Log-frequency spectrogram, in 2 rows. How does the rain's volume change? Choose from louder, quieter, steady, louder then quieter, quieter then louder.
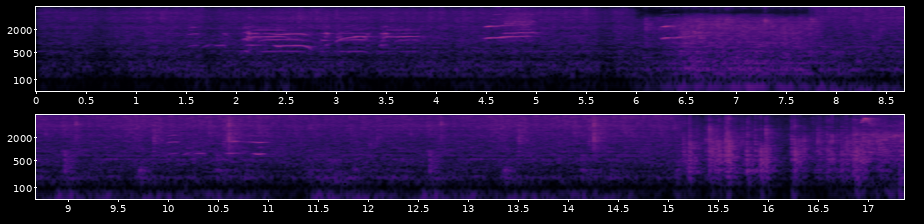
louder.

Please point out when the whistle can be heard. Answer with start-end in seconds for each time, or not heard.
not heard.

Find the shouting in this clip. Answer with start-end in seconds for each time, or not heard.
1.5-2.8, 9.9-11.0.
